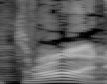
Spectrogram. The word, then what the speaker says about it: Thrawn: It's busting out, Grand Admiral Thrawn, who, Latanya said to me, rhymes with prawn, but he's no shrimp in the Star Wars universe, was the text that I received from Latanya.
